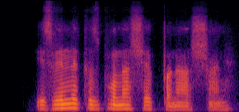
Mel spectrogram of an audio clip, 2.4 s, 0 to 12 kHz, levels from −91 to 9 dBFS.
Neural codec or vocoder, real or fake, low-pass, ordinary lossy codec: codec, 24 kHz, 0.5 kbps, DualCodec; fake; 10.8 kHz; Opus, 16 kbps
